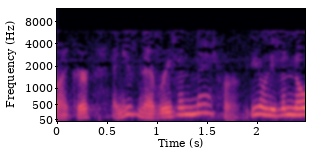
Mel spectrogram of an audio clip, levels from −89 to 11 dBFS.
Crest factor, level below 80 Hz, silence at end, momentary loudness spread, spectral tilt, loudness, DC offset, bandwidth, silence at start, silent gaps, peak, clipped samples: 16 dB; -66 dBFS; 0 s; 9 LU; -8 dB/octave; -29 LUFS; under 0.1%; 6.4 kHz; 0 s; none; -12 dBFS; under 0.1%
